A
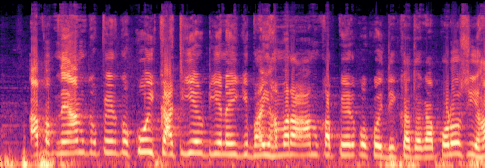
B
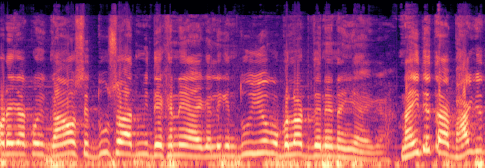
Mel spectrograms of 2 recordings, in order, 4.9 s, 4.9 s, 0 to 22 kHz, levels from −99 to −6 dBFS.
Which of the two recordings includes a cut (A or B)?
B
